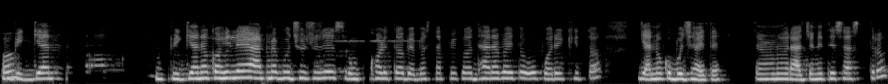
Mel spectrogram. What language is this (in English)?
Odia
